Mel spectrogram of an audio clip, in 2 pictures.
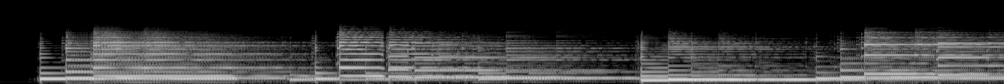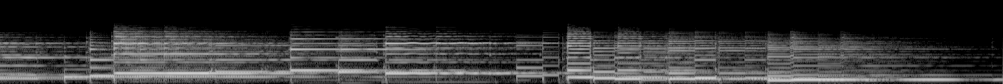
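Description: Electric guitar run through a Line 6 Helix Heliosphere delay blended with reverb, ringing chord and note phrases repeating and smearing into long echoing tails, loud and continuous throughout, with no talking.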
